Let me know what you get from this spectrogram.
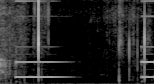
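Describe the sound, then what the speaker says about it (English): A car's steady electronic chime tone sounds with the ignition on, alongside a few short beeps, quiet and indoors with a faint hum underneath. "The beeping you're hearing in the background is I have the ignition on."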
